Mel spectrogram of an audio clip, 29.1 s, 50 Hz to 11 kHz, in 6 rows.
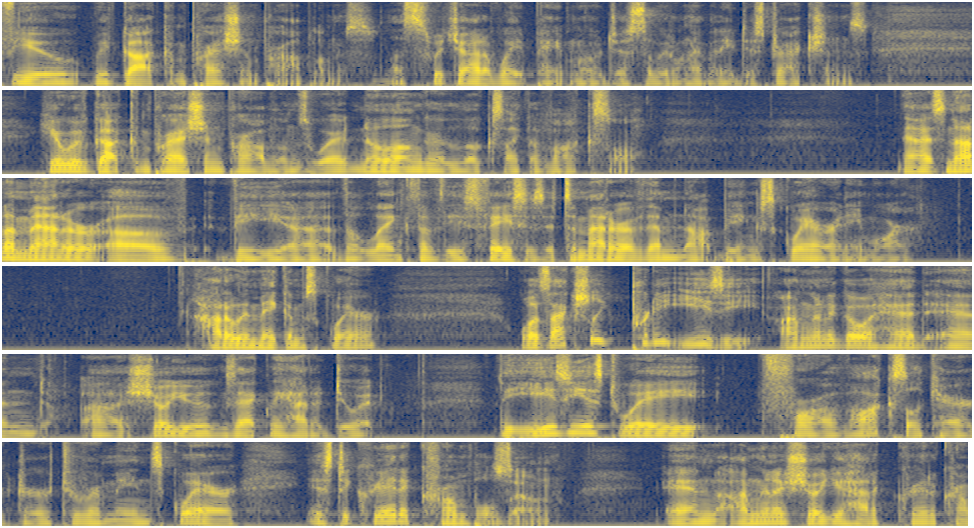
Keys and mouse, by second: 0.6 KP_3, 8.3 KP_1, 8.7 KP_3, 14.6 KP_1, 14.8 KP_3, 16.4-18.0 middle drag, 18.4 alt+r, 19.7 alt+r, 20.6 Tab, 28.7-29.0 middle drag.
